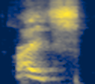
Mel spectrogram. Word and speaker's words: Crites: So listen, I want you guys to check her out at Christy Crites. I'm saying it wrong. Crites, right? Yes.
